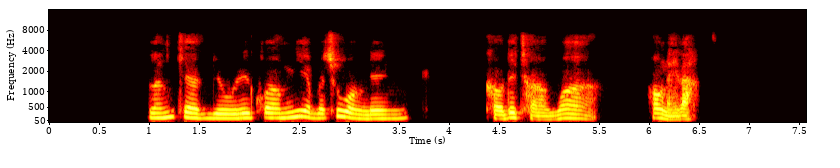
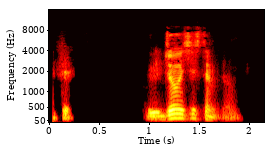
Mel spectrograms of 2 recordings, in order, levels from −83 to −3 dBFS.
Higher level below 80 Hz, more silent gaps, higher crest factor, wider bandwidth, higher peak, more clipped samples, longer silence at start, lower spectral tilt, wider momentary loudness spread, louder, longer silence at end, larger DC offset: about the same, -60 dBFS vs -58 dBFS; second, 5.80-5.94 s vs 0.45-0.92 s; about the same, 18 dB vs 22 dB; second, 7.4 kHz vs 9.4 kHz; about the same, -4 dBFS vs -2 dBFS; neither; first, 1 s vs 0.05 s; first, -8 dB/octave vs -5 dB/octave; second, 13 LU vs 16 LU; about the same, -20 LUFS vs -22 LUFS; first, 1.1 s vs 0.3 s; neither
